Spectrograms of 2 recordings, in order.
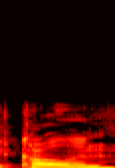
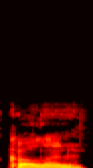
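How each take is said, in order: First: "Colin" said with an open vowel, COLL-in; first vowel of "Colin" as in doll; short-o pronunciation. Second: "Colin" said with a long o, COE-lin; first vowel of "Colin" as in coal; long-o pronunciation. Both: Shown as a demonstration. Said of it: "or Colin".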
